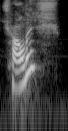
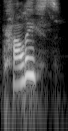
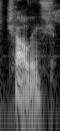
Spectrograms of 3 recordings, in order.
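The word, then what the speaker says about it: Çalış: An S with one of those is pronounced sh. So for instance, uh we went to a place called chalish and we constantly calling it callis.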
